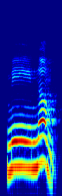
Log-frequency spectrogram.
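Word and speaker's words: मेनम्: मेनम, ये न पे जो है अनुस्वार है, और इसका उच्चारण हम क्या करते हैं? आधा म, मेनम।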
